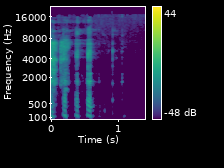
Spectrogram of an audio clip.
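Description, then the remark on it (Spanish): A parrot sound effect played by pressing a button: four harsh, loud squawks in quick succession, followed by a few softer, fading chirps, with no voices over it. “El loro tiene que salir siempre.”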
